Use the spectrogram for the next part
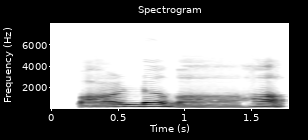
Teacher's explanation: বিসর্গের আগে ধরুন আকার দিয়ে বিসর্গ আছে, তাহলে উচ্চারণ কি হয়ে যাবে, বিসর্গটা হা উচ্চারণ হয়ে যাবে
